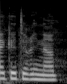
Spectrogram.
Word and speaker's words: Ekaterina: Bonjour Ekaterina. Bonjour Sébastien. C'est bien comme ça qu'on prononce ? Si, très bien Ekaterina.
